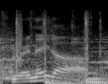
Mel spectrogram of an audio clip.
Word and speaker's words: Grenada: So today, like we Germans say, we are in Grenada. But I heard in English it's called Grenada. Say it right. Grenada. Say it right. Grenada. That's right.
